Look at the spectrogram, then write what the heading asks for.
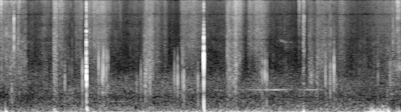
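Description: Steady crunching footsteps of a person walking through snow, fairly quiet, with a few sharper clicks and a low rumble of outdoor background noise.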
